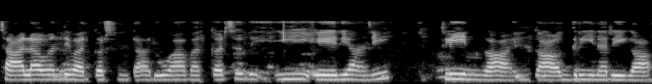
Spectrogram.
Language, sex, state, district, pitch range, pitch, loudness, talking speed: Telugu, female, Telangana, Karimnagar, 210-230 Hz, 220 Hz, -16 LUFS, 130 wpm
